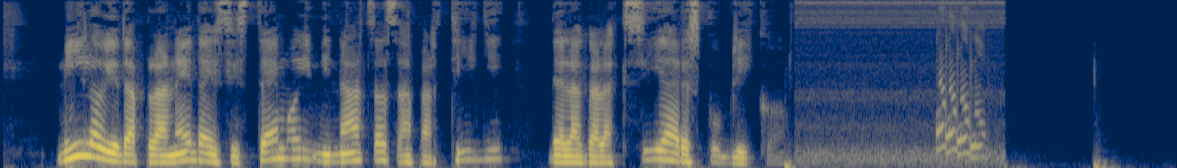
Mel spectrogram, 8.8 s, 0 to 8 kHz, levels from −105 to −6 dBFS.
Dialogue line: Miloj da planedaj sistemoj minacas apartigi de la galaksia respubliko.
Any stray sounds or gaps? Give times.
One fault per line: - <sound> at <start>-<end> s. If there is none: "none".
- chirp at 7.0-7.5 s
